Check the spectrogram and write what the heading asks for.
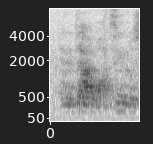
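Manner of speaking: ordinary talk, nothing marked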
